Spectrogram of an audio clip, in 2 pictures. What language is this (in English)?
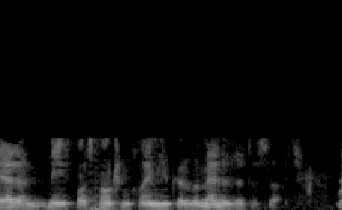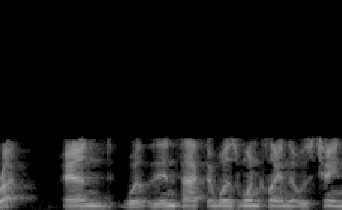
English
